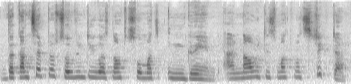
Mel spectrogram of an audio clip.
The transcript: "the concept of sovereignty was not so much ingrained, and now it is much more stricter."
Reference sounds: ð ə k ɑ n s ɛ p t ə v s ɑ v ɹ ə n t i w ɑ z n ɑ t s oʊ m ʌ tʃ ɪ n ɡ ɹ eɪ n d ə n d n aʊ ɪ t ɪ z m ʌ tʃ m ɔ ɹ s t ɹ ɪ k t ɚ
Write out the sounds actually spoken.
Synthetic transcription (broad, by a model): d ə k ɑ n s ɛ p t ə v s ɑ v ɹ ə n t i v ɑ z n ɑ t s oʊ m ʌ tʃ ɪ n ɡ ɹ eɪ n d ə n d n aʊ ɪ t ɪ z m ʌ tʃ m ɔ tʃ s t ɹ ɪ k t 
